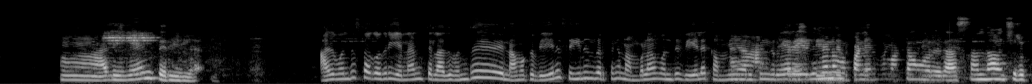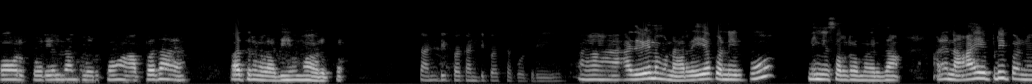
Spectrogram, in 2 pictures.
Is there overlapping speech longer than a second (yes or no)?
no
